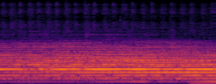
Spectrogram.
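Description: Ambient background music of sustained, bell-like tones; a low bass note comes in near the end.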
